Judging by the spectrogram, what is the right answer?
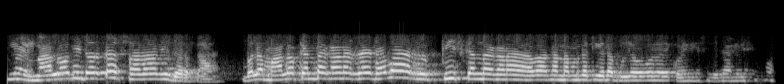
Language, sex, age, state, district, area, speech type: Odia, male, 30-45, Odisha, Boudh, rural, conversation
